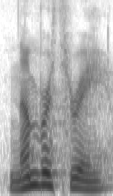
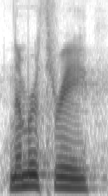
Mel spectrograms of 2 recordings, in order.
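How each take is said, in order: Both takes have the same delivery.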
